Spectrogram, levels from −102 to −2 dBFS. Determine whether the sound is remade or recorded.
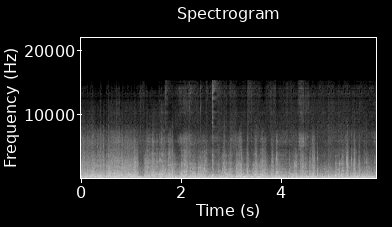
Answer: remade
